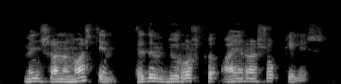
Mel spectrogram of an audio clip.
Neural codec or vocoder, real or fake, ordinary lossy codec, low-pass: vocoder, 22.05 kHz, 80 mel bands, WaveNeXt; fake; Opus, 24 kbps; 7.2 kHz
